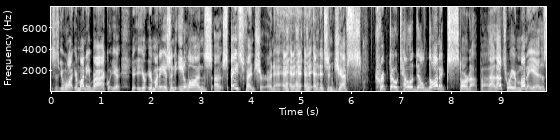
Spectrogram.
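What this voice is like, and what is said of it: Jimmy Stewart impression. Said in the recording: “if your other impressions are as good as your Jimmy Stewart impression, I want to hire you for a kid's birthday party because that was great”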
